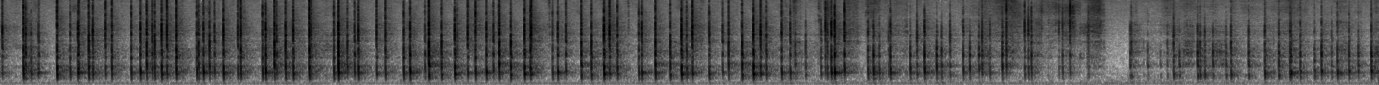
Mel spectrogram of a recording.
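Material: Cardboard.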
